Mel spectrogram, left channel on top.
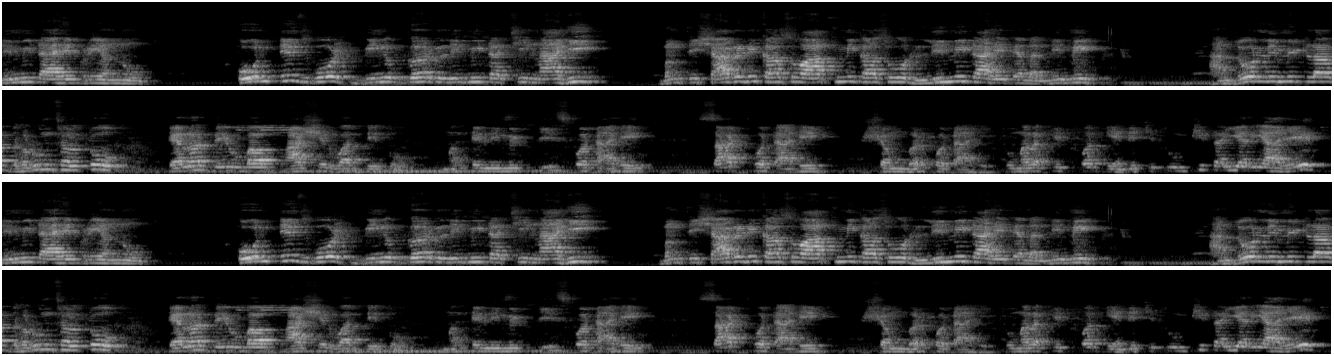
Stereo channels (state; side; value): identical; both; correlation 1.00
